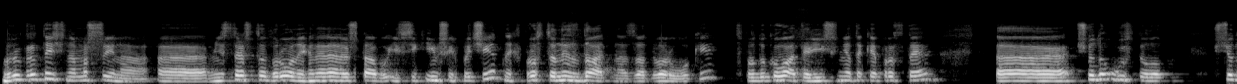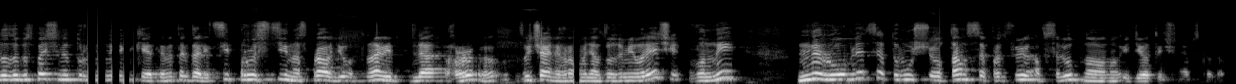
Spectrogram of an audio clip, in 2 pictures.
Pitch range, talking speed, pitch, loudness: 160-220 Hz, 135 wpm, 185 Hz, -16 LUFS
